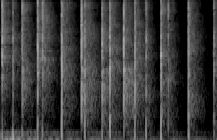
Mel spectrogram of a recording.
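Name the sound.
hand clapping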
